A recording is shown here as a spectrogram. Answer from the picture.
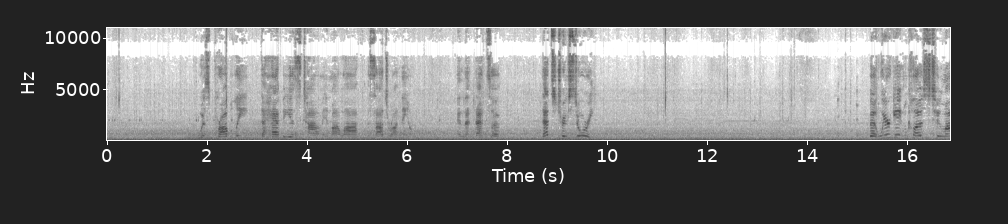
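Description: Steady low road and engine rumble heard inside a moving vehicle's cabin at highway speed, with a voice speaking in short stretches over it.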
